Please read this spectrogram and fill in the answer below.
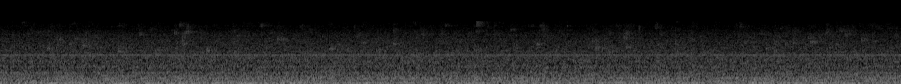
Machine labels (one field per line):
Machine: pump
